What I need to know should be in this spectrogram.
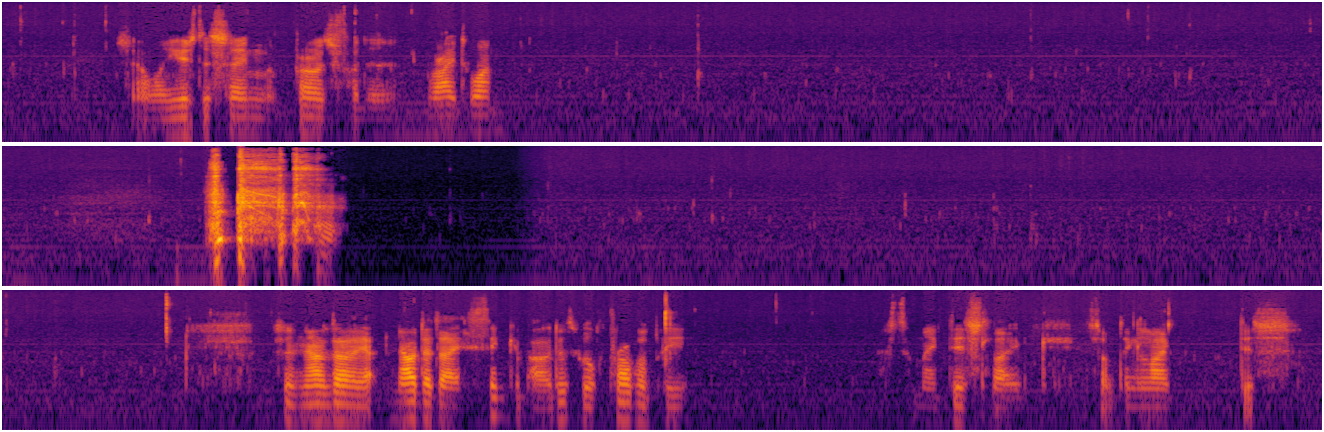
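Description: A young man talks calmly into a close microphone, in short bursts.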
